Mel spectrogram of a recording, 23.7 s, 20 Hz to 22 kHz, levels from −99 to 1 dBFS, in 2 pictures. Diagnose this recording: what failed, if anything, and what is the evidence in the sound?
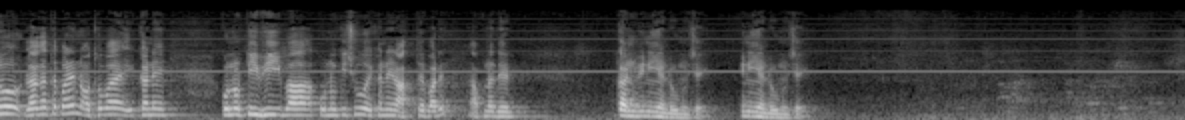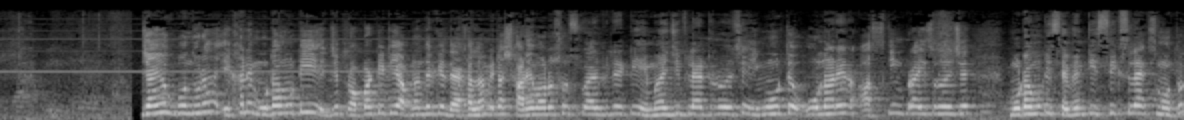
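Switching supply whistle, from the start to 16.9 s. A thin high tone sits around 2 kHz, wandering slightly between about 1.90 and 1.93 kHz, roughly 25 dB below the programme. This is an analogue-stage fault: a switch-mode power supply has dropped into an audible burst frequency, and its ripple is coupling into the signal path through shared ground or supply lines. The small pitch drift follows changes in the supply's load. The whistle stops at 16.9 s.

Stream segment repeated, at 7.41 to 8.41 s. About one second of the programme plays a second time, with a small blip at the point where playback jumps back, adding roughly 1.0 s to the running time. This is a playback or network-buffer fault: the player fetched or queued the same segment twice and rendered both copies back to back. The whistle continues through the repeat.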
